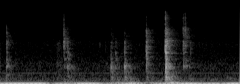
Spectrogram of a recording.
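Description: Light, irregular clicks and low handling bumps as wires are fitted by hand into the screw-terminal block of a relay circuit board, about five clicks in two seconds.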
